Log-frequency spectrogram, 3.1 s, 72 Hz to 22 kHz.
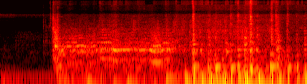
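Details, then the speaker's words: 1967 Chevrolet C50 truck sat about nine years, fuel poured down carburetor vent, new accelerator pump barely dribbling: starter turns engine with uneven chugging beats and near-catches but never fires; cranks but won't start. "oh come on girl it sounded like you wanted to just a little bit"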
